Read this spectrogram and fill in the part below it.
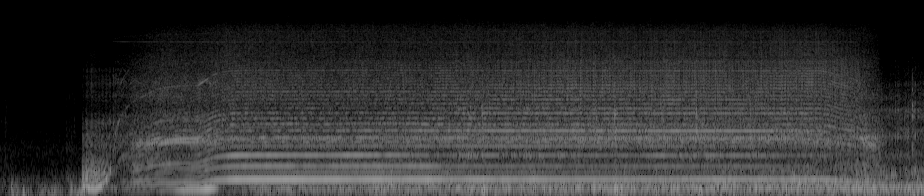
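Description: A small electric motor whines up to speed and holds a steady pitch.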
